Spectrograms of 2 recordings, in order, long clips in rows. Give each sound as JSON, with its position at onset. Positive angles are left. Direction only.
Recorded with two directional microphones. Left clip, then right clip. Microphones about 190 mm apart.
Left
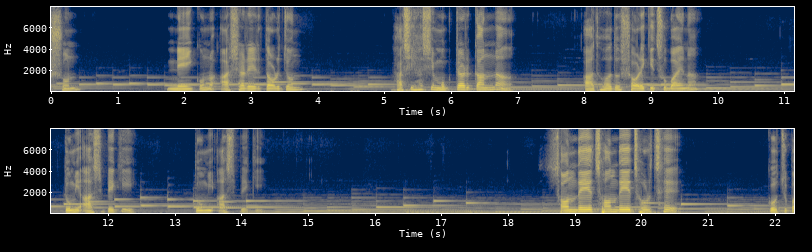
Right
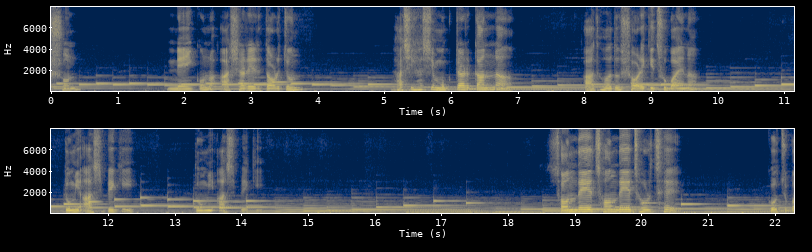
{"t": 0.0, "sound": "music", "side_deg": 35}
{"t": 1.7, "sound": "speech", "side_deg": 35}
{"t": 5.1, "sound": "speech", "side_deg": 35}
{"t": 7.9, "sound": "speech", "side_deg": 35}
{"t": 11.3, "sound": "speech", "side_deg": 35}
{"t": 18.7, "sound": "speech", "side_deg": 45}
{"t": 21.9, "sound": "speech", "side_deg": 45}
